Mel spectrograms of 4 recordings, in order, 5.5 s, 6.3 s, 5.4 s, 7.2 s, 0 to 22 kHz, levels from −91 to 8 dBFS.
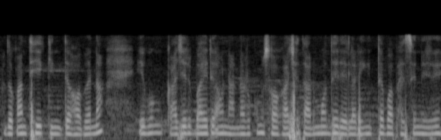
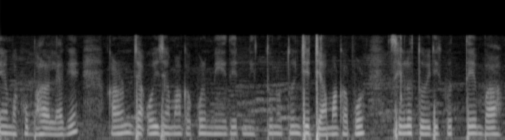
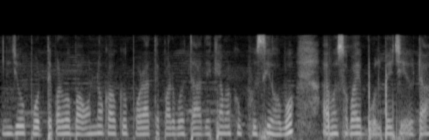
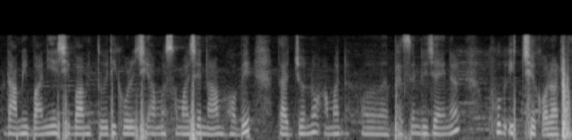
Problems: background conversations at intervals, low volume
